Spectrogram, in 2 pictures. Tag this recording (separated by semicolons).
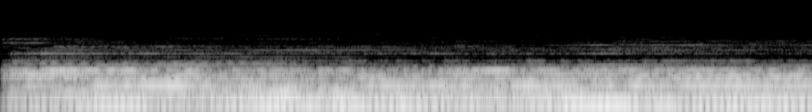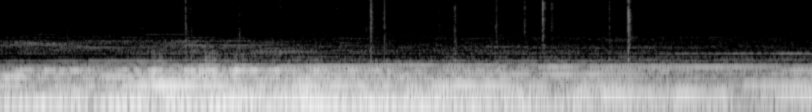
ambient; drone; eerie; evolving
